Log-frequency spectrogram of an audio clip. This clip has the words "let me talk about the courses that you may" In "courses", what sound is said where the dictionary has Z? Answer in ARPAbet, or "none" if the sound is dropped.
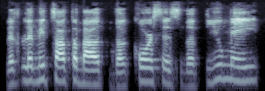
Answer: S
